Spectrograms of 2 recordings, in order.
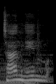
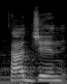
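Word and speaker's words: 他人: Tajin I feel like tanin oh here we go let me try tanin I let me try tanin they actually accept tanin they accept tanin Tajin is not the the correct pronunciation apparently there we go okay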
